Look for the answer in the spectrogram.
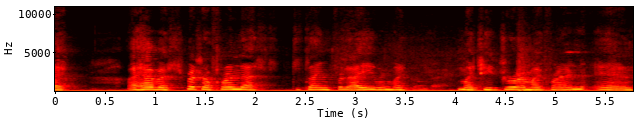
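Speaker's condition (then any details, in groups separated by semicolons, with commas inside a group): Cerebral palsy; affects right side, born five months early; diagnosed age eight, about 45 years old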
